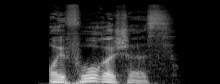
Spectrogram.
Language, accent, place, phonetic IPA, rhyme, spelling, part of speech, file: German, Germany, Berlin, [ɔɪ̯ˈfoːʁɪʃəs], -oːʁɪʃəs, euphorisches, adjective, De-euphorisches.ogg
- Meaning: strong/mixed nominative/accusative neuter singular of euphorisch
